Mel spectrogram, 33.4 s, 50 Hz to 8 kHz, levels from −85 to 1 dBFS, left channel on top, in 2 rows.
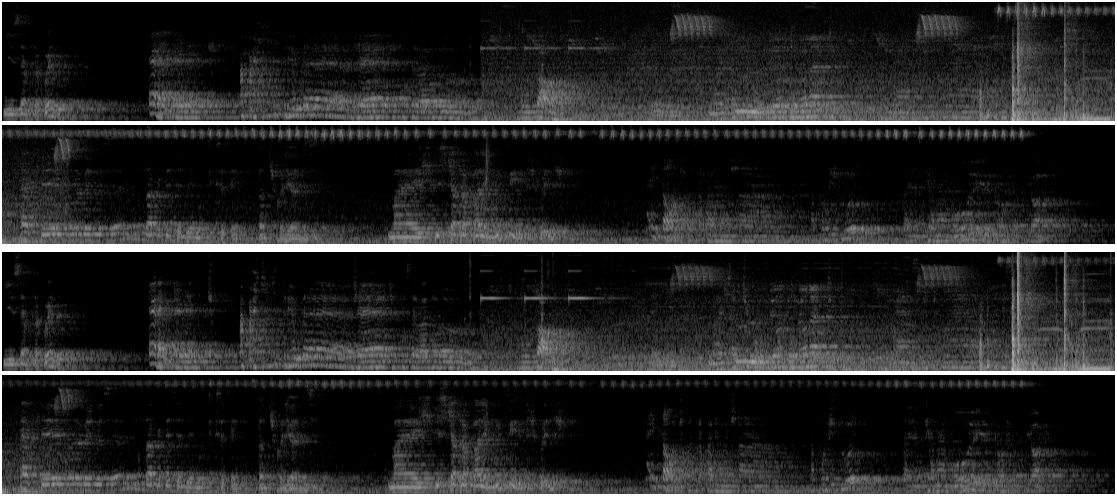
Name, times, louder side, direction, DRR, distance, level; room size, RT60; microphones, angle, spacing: voice 1, 0.0-1.0 9.7-10.2 10.6-11.5 17.0-21.5 22.5-25.1, equal, 20° right, -2 dB, 1.4 m, -45 dB
voice 2, 2.2-3.2 3.6-7.4 7.7-8.9 10.9-16.0 20.8-21.2 22.4-22.8 26.3-29.7 30.2-32.4, equal, 55° right, -1 dB, 5.2 m, -48 dB
sound 1, 6.9-16.8, right 4 dB, 75° right, 0.7 m, -41 dB
sound 2, 7.2-17.7, left 3 dB, 40° left, 1.2 m, -53 dB
sound 3, 14.9-32.1, left 8 dB, 65° left, 0.6 m, -51 dB
21.5 x 14.5 x 9.8 m, 2.8 s
head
